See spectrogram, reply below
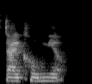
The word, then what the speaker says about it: Dai Ko Myo: And so I asked her, how is this actually pronounced? And she said, it's Dai Ko Myo.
